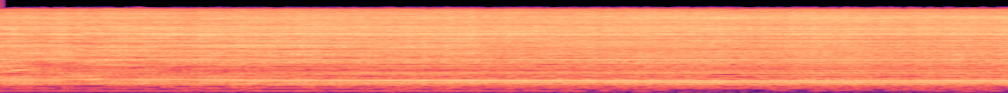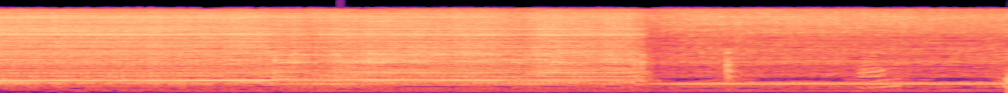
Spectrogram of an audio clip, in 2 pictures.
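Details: Loud steady high grinding whine of a wet dental model trimmer (water running) trimming a plaster dental cast to the depth of the vestibule from canine to molars, easing and changing pitch near the end.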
